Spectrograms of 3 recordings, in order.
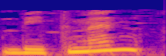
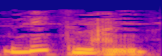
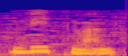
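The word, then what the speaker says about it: Whitman: Recimo, prezime američkog pesnika Volta, autora čuvene zbirke pesama Vlati trave, jedni izgovaraju Bitmen, a drugi Bitman. U starijim izdanjima njegovih pesama na srpskom, recimo u prevodu Tina Ujevića i Ivana V. Lalića, pisalo je Bitman, a taj oblik kao bolji preporučuje i Tvrtko Prčić u svom novom transkripcionom rečniku engleskih ličnih imena.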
